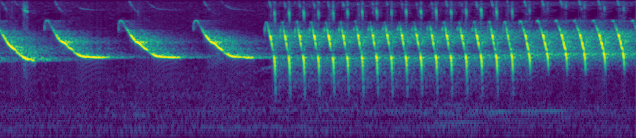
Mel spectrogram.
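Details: Canary singing as a prompt for juvenile birds: four clear descending whistled slurs in quick succession, followed by a loud, rapid, metallic trill of evenly spaced notes.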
